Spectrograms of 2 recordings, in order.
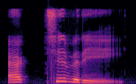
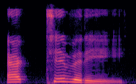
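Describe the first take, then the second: The two takes are said the same way.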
